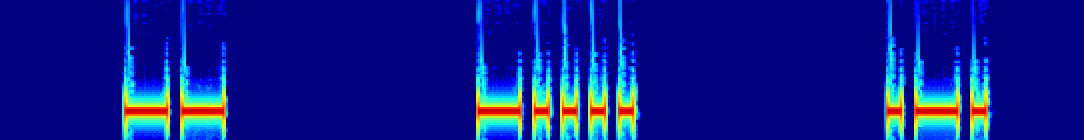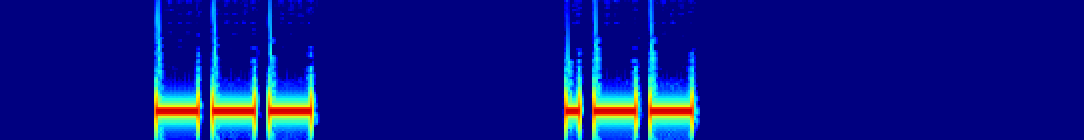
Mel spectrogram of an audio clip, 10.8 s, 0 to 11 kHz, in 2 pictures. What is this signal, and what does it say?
Morse code, heard as a keyed tone, about 17 wpm, spaced as for 6 wpm, 700 Hz. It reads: M6ROW
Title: USA Call Signs - 6 Characters - 6x Character Spacing - 17wpm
